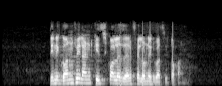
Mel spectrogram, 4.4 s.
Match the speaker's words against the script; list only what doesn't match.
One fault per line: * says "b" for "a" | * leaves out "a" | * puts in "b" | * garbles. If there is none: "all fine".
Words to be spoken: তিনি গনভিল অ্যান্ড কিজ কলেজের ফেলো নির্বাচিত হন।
all fine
